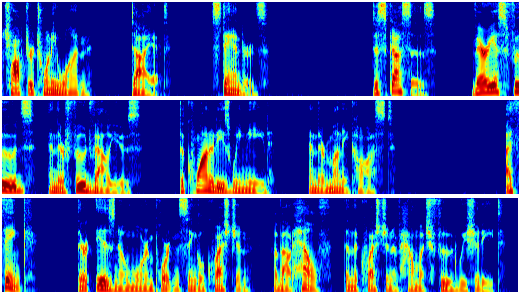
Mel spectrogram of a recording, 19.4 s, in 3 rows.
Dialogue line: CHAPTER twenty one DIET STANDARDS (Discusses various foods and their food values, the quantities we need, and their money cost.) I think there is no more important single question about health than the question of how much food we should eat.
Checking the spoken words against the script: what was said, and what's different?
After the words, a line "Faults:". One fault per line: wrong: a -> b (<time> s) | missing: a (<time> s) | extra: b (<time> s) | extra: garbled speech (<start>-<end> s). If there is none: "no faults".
CHAPTER twenty one DIET STANDARDS (Discusses various foods and their food values, the quantities we need, and their money cost.) I think there is no more important single question about health than the question of how much food we should eat.
Faults:
no faults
